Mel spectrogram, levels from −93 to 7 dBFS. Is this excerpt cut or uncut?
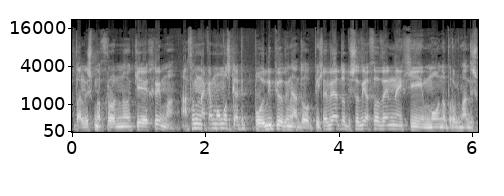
cut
